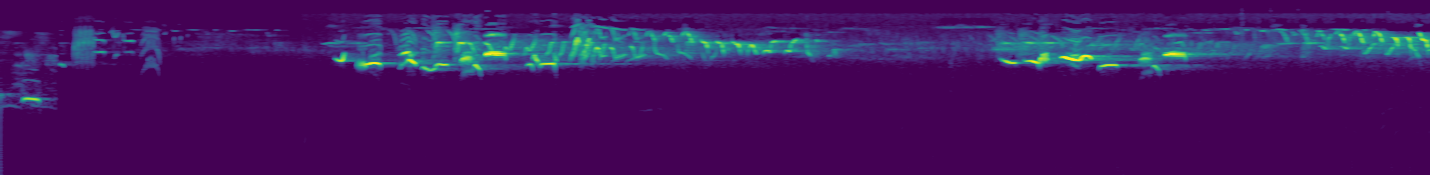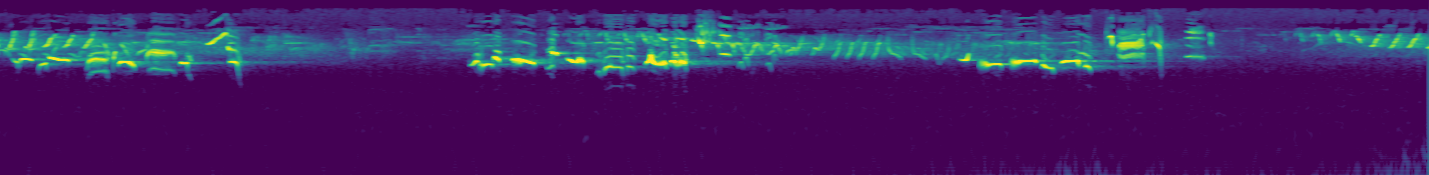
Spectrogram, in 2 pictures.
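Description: A bird singing long runs of quick, varied chirps and trills, with brief pauses between the phrases.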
